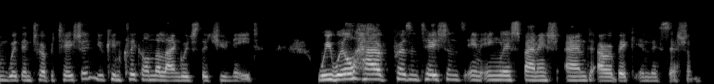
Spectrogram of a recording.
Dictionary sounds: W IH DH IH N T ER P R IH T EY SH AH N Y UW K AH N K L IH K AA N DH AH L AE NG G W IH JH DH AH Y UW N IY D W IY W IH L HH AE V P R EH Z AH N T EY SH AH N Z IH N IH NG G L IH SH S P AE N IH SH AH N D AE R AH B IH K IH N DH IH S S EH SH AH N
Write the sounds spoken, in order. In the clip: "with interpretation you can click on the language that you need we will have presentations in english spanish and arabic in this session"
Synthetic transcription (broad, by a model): W IH DH IH N T ER P R IH T EY SH AH N Y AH K AH N K L IH K N DH AH L AE NG G W IH JH DH AH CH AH N IY D W IY W IH L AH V P R EH Z AH N T EY SH AH N Z IH N IH NG G L IH SH S P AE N IH SH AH N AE R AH B IH K IH N DH IH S S EH SH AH N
